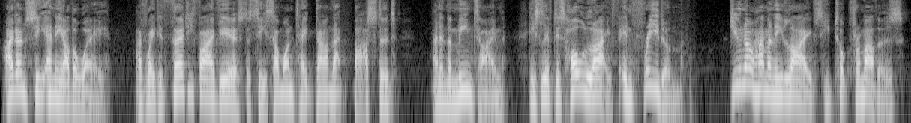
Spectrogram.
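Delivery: rising fury about the killer; bitter outburst. Acted. Friend rages to Henry about the murderer.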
